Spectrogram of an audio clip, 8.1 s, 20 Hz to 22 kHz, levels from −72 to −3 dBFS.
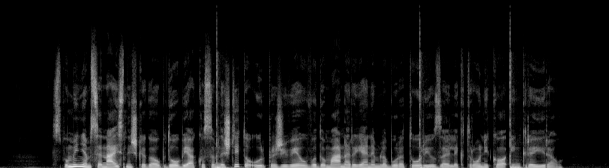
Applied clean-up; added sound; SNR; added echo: none; Thump, thud; 12 dB; none.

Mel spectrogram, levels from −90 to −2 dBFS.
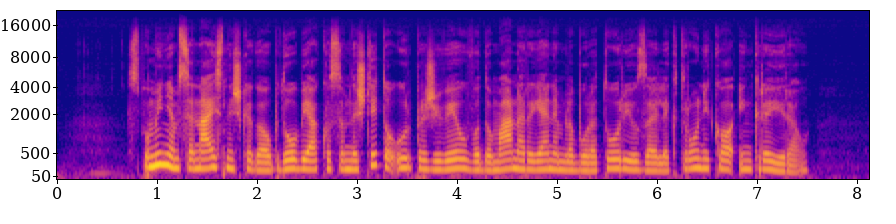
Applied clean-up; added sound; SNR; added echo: none; none; none; none.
